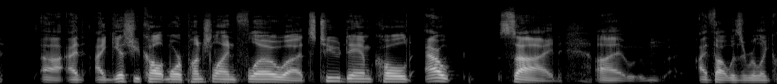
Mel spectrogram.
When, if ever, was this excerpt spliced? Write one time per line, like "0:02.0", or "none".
0:01.4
